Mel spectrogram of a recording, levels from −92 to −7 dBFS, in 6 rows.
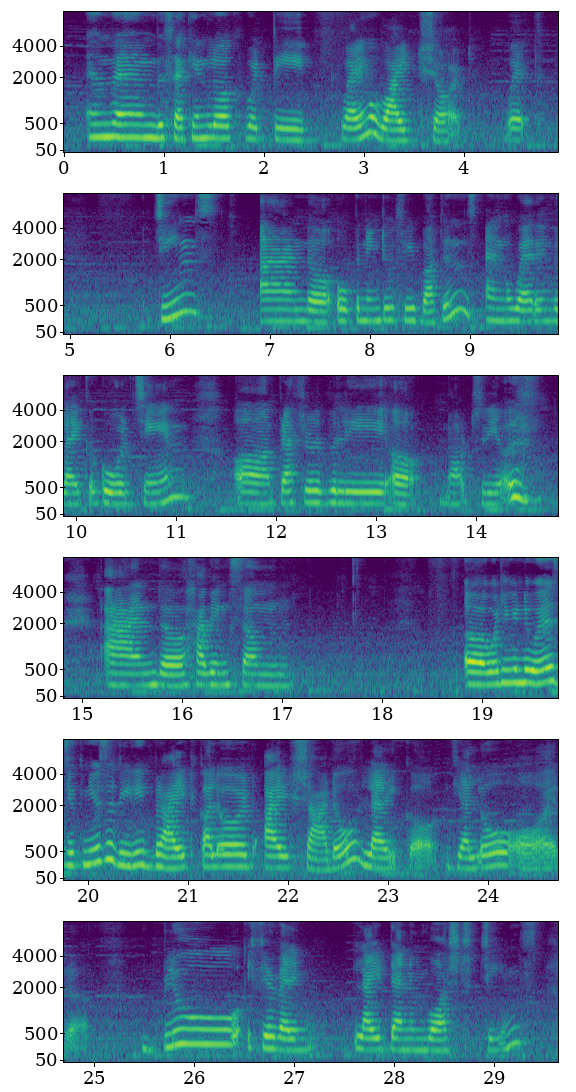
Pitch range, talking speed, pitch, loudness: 200-235 Hz, 125 wpm, 215 Hz, -28 LUFS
